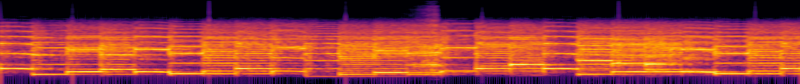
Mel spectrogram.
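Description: Sped-up nightcore remix of an electronic dance track in a breakdown: a bright synth melody of quick stepped notes plays with the bass dropped out and no vocals.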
